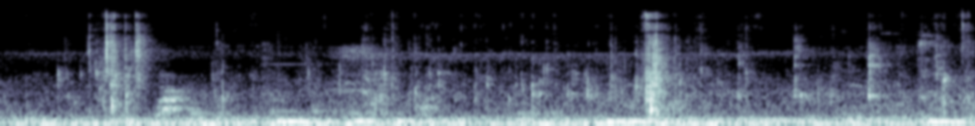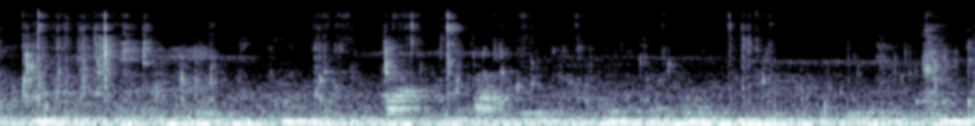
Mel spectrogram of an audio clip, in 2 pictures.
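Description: A golden retriever eating at a bowl: scattered small clicks, crunches and wet mouth sounds at irregular moments, over a low steady hum.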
